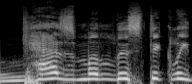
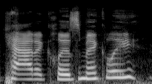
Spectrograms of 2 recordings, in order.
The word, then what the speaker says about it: cataclysmically: oh which had a chasmalistically terrible nuclear war thousands of years before the show realistically cataclysmically yes that's the way to properly pronounce it magenta but with that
